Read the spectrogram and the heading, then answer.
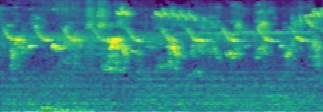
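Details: Eurasian blackcap warbling in quick varied phrases, sliding whistled notes and brief chirps roughly every second, fairly loud and clear.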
